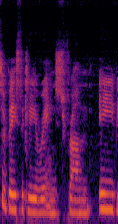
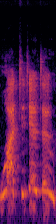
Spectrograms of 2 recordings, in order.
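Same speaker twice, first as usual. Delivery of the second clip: sharp raised voice, very high pitch; 4 dB louder than usual. Explaining sharp notes in tuning, demonstrating a sharp raised voice. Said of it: "they're raising their voice".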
